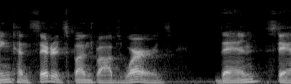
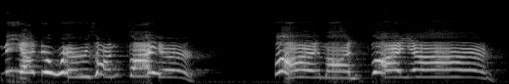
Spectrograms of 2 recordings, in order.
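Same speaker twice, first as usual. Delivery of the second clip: high, loud cartoon shriek; panicked yell of a crab on fire; scream; 8 dB louder, slower than usual. A narrator's reading. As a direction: scream it, stretching the last words out slowly. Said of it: "screamed Mister Krabs".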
